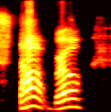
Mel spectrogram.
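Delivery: put-on very high, frustrated screaming yell. Retelling an argument in a car at a stop sign, retelling a scream. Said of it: "and I'm screaming".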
